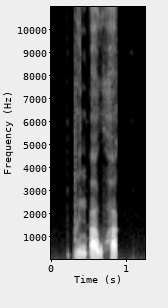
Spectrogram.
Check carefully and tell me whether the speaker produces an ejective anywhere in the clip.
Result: no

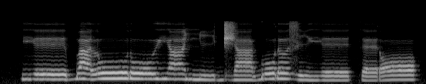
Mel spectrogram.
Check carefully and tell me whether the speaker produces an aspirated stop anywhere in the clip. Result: no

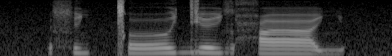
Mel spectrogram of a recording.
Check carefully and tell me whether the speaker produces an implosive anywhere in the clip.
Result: no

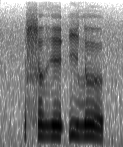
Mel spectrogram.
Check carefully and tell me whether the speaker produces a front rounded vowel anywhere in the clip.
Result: no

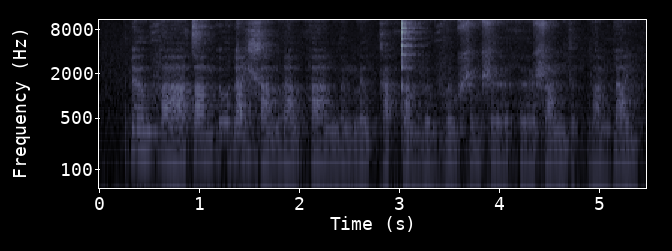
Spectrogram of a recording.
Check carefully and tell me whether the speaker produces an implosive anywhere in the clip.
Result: yes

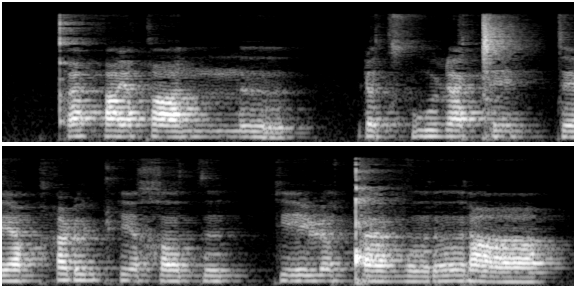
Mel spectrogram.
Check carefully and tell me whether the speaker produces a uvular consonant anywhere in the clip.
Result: yes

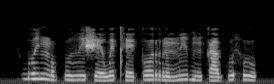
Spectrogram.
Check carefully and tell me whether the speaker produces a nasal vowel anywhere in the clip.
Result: yes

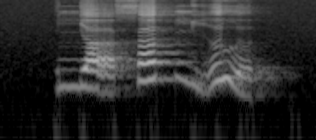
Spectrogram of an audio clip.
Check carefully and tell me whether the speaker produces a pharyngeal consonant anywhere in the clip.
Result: no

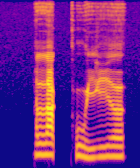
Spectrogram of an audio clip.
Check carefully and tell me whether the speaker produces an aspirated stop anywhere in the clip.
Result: no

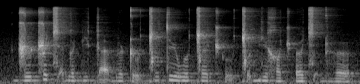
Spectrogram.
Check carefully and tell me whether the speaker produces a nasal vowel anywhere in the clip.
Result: no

